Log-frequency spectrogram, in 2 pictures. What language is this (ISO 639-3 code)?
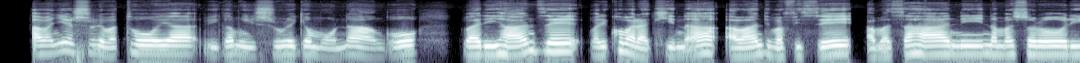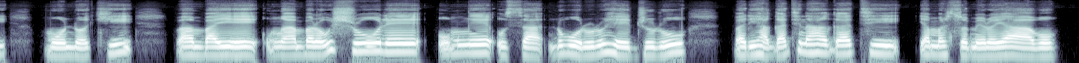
run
